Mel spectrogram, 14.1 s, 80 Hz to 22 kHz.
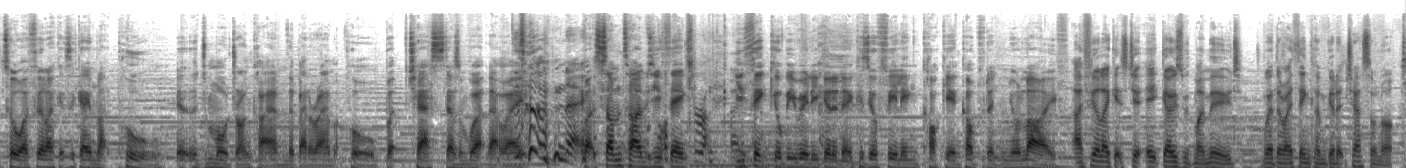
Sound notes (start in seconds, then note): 5.1 laughs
